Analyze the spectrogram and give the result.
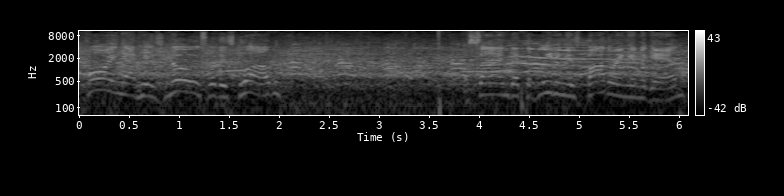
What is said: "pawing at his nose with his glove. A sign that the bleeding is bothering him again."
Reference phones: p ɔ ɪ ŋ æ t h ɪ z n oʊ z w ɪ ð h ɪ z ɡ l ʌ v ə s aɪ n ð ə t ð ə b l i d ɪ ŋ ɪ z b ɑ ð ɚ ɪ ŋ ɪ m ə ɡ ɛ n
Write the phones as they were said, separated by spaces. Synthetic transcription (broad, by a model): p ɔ ɪ ŋ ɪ t h ɪ z n oʊ z w ɪ ð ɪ z ɡ l ʌ b ə s aɪ n ð ə t ð ə b l i d ɪ ŋ ɪ z b ɑ ð ɚ ɪ ŋ ɪ m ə ɡ ɛ n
